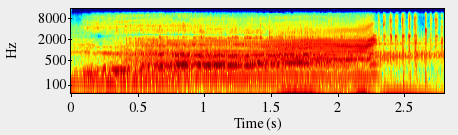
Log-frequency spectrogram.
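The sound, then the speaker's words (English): A person voices a long, loud, gravelly monster roar, held steady for about two seconds before cutting off into a brief rasping trail. “And you can see that there's these like red and brown bristly-like hairs that stick out from all over its huge hulking body, and these giant pincers that come down on either side of its face, and it lets out a terrible roar.”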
